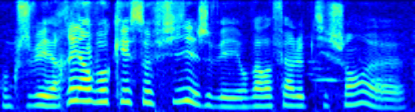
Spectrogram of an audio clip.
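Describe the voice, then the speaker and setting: A woman's voice: mid-range voice, expressive, quick pace, darkish tone. A woman giving live match commentary in a conversational way, mixing casual chat with analysis of the play. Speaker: sports commentator.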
